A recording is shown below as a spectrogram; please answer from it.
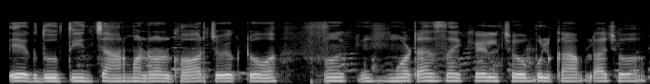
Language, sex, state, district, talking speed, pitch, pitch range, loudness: Maithili, male, Bihar, Bhagalpur, 145 wpm, 155 Hz, 150-160 Hz, -20 LUFS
